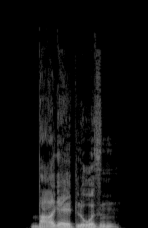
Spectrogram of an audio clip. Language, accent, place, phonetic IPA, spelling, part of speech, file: German, Germany, Berlin, [ˈbaːɐ̯ɡɛltˌloːzn̩], bargeldlosen, adjective, De-bargeldlosen.ogg
- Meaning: inflection of bargeldlos: 1. strong genitive masculine/neuter singular 2. weak/mixed genitive/dative all-gender singular 3. strong/weak/mixed accusative masculine singular 4. strong dative plural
